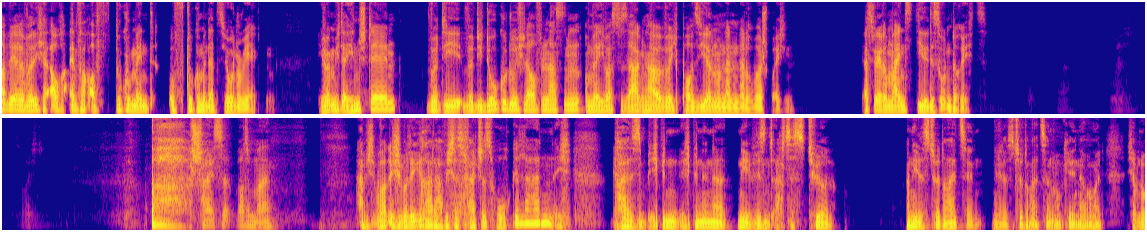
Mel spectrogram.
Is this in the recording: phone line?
no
